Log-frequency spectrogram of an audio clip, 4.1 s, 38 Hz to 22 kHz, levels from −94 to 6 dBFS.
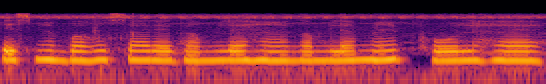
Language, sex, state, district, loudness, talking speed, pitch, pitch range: Hindi, female, Jharkhand, Palamu, -16 LUFS, 130 wpm, 230 Hz, 225-235 Hz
